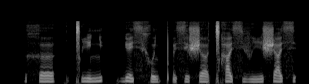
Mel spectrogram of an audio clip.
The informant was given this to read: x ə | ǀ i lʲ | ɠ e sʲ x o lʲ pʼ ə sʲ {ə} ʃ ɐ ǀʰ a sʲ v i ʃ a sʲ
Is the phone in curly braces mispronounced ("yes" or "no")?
no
